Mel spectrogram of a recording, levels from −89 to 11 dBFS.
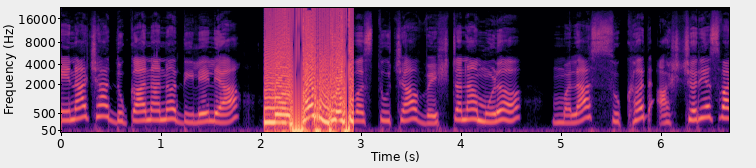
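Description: From 2.03 to 2.92 s, right after "दुकानानं दिलेल्या", the speech turns into a float read as integer fault: a blast of harsh, very loud sound with background noise as loud as the speech. The likely cause is 32-bit float samples interpreted as 32-bit integers. The waveform appears as a near-square block at an almost fixed, high level, and the spectrogram fills with broadband energy.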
